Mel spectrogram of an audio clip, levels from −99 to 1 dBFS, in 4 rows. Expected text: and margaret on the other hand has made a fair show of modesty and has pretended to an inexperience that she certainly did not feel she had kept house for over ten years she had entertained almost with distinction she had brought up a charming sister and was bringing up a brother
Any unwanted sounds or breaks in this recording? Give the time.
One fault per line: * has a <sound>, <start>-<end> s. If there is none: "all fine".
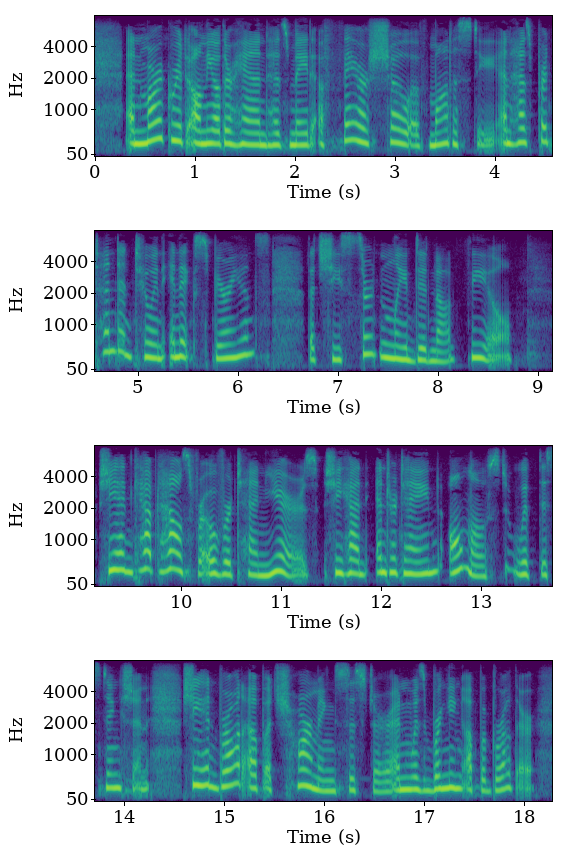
all fine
